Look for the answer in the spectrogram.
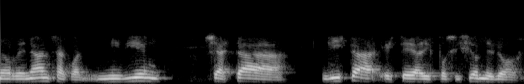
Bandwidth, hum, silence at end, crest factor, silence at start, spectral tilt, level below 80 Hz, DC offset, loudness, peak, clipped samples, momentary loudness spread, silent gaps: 4.1 kHz; none; 0.05 s; 14 dB; 0 s; -9.5 dB/octave; -74 dBFS; under 0.1%; -20 LUFS; -6 dBFS; under 0.1%; 8 LU; none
